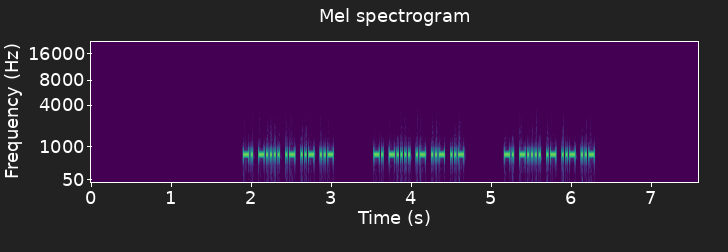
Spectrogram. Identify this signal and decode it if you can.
Morse code, heard as a keyed tone, about 52 wpm, 700 Hz. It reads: N6AUU N6AUU N6AUU
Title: USA Call Signs - 5 Characters - Repeated 3x - 50wpm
